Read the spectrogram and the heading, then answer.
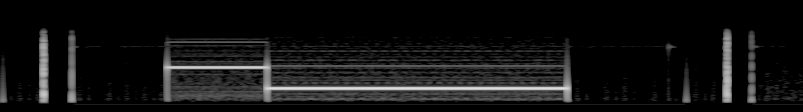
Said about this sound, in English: dispatcher tones.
